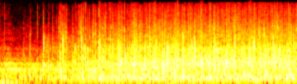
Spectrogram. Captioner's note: applause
